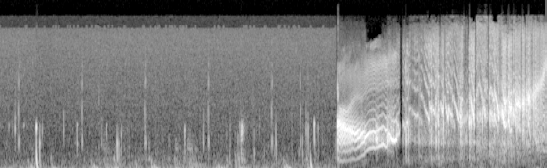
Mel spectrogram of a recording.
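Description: Faint scattered noises, then a loud, long, warbling gurgle lasting several seconds: stomach growling, the normal sound of gas and fluid moving through the gut.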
